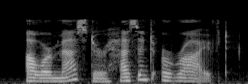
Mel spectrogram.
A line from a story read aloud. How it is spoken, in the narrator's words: they said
